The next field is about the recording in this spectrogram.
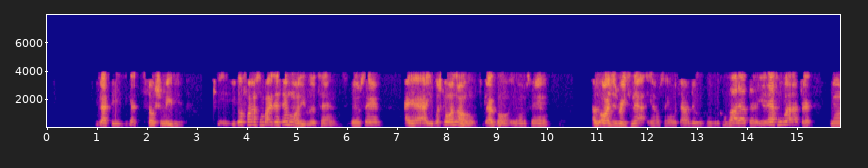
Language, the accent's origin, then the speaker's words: English; Texas, United States; moved away; I'm from Texas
